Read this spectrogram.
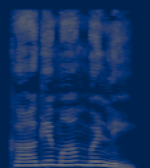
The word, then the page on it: ಕಾಗೆಮಾಂಬಳ್ಳಿ: kāge māmbaḷḷi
